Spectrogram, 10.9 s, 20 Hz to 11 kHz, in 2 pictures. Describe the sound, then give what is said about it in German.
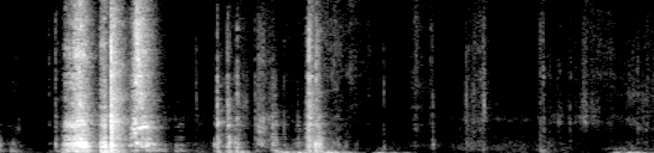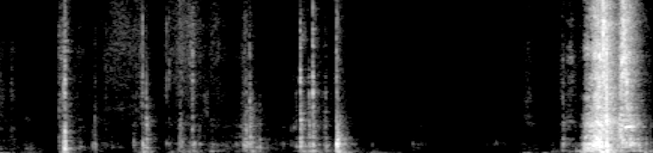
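Dry rasping strokes of card stock being cut lengthwise into strips about 5 cm wide for handmade greeting cards, heard as a few short scraping bursts with quiet gaps between, the clearest at the start and end. “Und jetzt nehme ich mir was zum Schneiden und halbiere die einmal längs.”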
